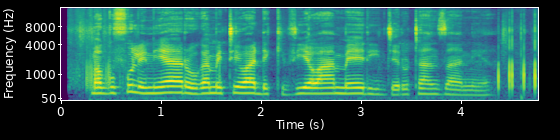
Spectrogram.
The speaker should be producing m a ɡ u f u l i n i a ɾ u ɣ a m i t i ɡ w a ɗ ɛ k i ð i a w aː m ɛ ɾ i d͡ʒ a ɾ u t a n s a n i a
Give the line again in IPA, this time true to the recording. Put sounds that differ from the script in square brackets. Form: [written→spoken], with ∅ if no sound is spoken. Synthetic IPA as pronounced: m a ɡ u f u l i n i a ɾ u ɣ a m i t i [ɡ→∅] w a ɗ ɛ k i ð i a w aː m ɛ ɾ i d͡ʒ [a→ɛ] ɾ u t a n [s→z] a n i a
